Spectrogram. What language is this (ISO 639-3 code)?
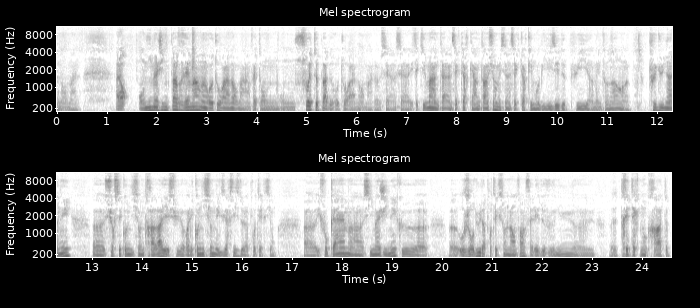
fra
